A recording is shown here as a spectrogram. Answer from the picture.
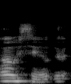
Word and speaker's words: osu: Well, I mean, we're talking about Osu. I know it's supposed to be pronounced us, but no, Osu. It's okay.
